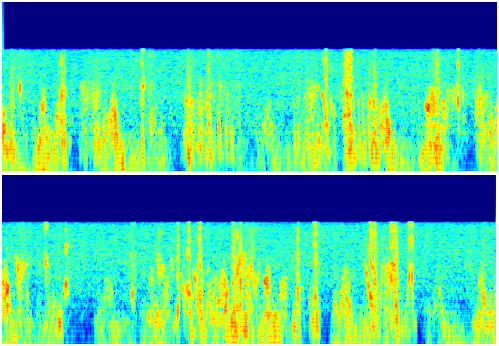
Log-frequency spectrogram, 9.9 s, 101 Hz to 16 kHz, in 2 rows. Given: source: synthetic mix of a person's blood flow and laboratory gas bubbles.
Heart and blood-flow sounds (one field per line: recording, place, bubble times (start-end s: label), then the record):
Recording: Doppler ultrasound of blood flow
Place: precordium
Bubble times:
0.02-0.21 s: bubbles
0.49-0.69 s: bubbles
0.77-1.00 s: bubbles
1.37-1.52 s: bubbles
1.78-2.40 s: bubbles
2.91-3.34 s: bubbles
3.38-3.81 s: bubbles
4.27-4.64 s: bubbles
4.71-4.87 s: bubbles
5.07-5.24 s: bubbles
5.37-5.42 s: bubbles
5.48-5.62 s: bubbles
6.21-6.29 s: bubbles
6.45-7.12 s: bubbles
7.21-7.52 s: bubbles
7.83-7.97 s: bubbles
8.01-8.14 s: bubbles
8.55-9.09 s: bubbles
9.72-9.81 s: bubbles
From the record:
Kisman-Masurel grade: 242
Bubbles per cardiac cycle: several, 3 to 8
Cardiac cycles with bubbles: 100%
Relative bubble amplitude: moderate (0.250 to 0.450)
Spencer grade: 3 (all of the cardiac periods contain showers or single bubble signals, but not dominating or overriding the cardiac motion signals)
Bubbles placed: only in the low amplitude regions of the cardiac cycle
